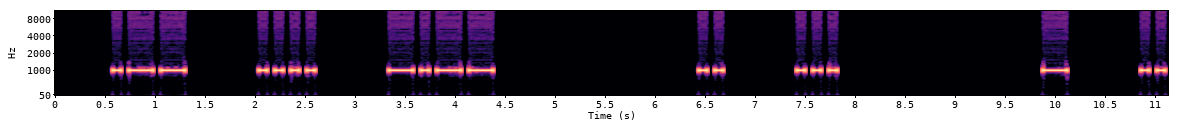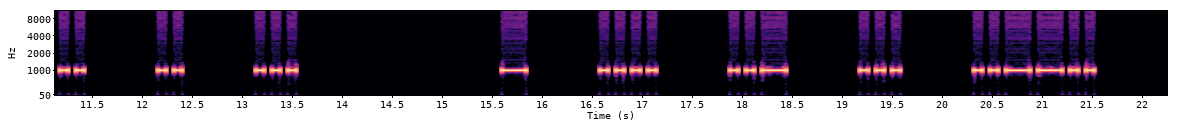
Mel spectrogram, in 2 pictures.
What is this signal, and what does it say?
Morse code, heard as a keyed tone, about 15 wpm, spaced as for 8 wpm, 1000 Hz. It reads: WHY IS THIS THUS?
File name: qotdfiles / 8wpm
